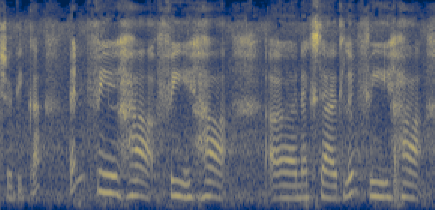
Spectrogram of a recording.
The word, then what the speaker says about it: فيها: Then ഫീഹ next ആയത്തിൽ ഫീഹ അവിടെ ഹ എൻ്റെ ഉച്ചാരണം ശ്രദ്ധിക്കുക. ഹ എന്ന് തന്നെ പാരായണം ചെയ്യാൻ ശ്രദ്ധിക്കുക. ദെൻ കുതുബു ഖയ്യിമ അവിടെ ഇഖ്ഫ ആണ്.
